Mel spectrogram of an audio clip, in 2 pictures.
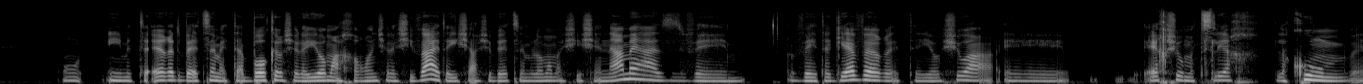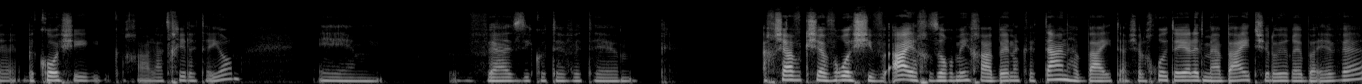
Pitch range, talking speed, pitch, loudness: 155-185 Hz, 105 wpm, 165 Hz, -30 LUFS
